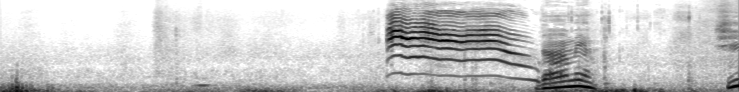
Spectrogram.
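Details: Stray cats in a park quarrelling in spring, a white cat picking a fight with an orange tabby: long drawn wailing yowl held for over a second, then a rising and falling moan, while a woman calls softly nearby.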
